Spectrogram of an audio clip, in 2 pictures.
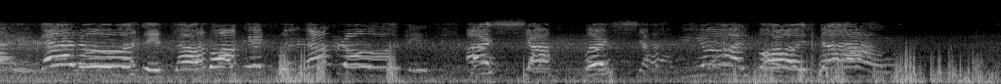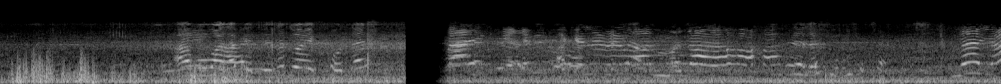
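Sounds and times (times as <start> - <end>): girls singing together: 0.0 - 9.0.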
